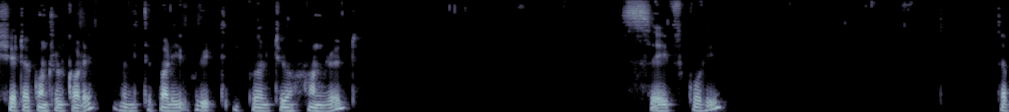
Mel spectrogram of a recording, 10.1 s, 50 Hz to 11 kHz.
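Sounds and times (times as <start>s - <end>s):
man speaking: 0.0s - 3.6s, 6.2s - 7.3s.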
